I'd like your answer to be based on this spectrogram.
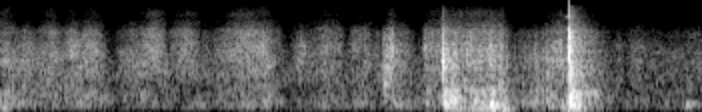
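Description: Repeated rubbing and scraping strokes wiping out a hard plastic plant pot, close by, with a sharper knock near the end.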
